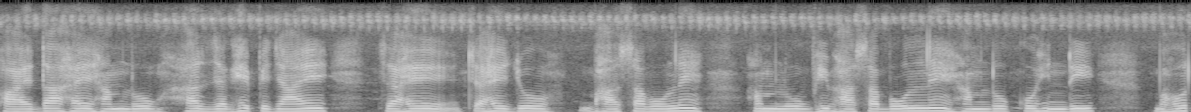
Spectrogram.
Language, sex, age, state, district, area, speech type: Hindi, female, 45-60, Uttar Pradesh, Pratapgarh, rural, spontaneous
